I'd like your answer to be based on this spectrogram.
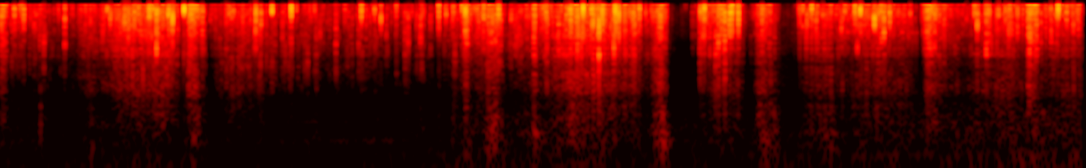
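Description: Yellow slime packed with plastic fishbowl beads is stretched and squeezed by hand, giving a dense, bright crackling and crunching that is almost entirely high-pitched with almost no low end. The crackle comes in continuous bursts with short quiet gaps near the end.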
